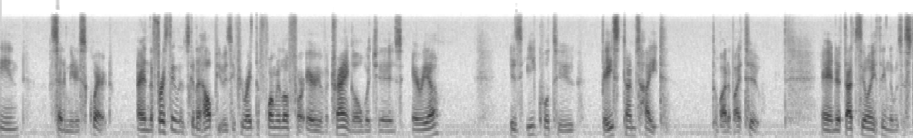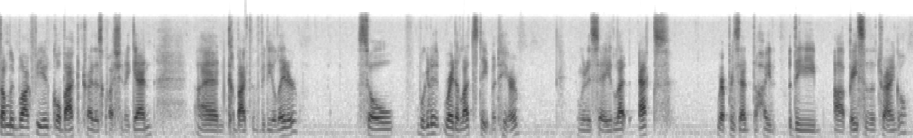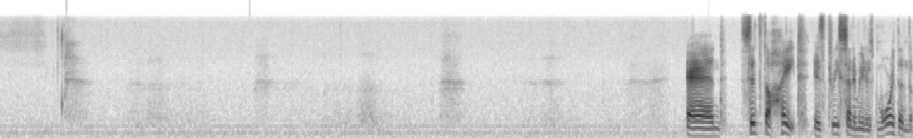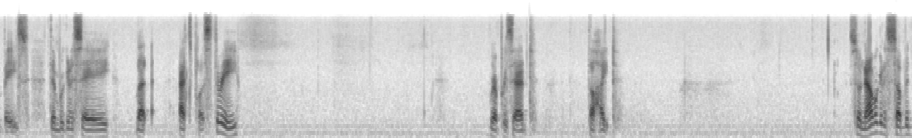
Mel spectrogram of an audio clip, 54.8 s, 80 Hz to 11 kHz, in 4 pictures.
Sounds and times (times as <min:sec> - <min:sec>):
Speech: 0:00.0 - 0:06.6, 0:07.6 - 0:10.1, 0:10.7 - 0:11.4, 0:12.3 - 0:16.0, 0:16.6 - 0:18.2, 0:19.1 - 0:21.5, 0:22.4 - 0:23.8, 0:24.5 - 0:27.4, 0:37.7 - 0:44.7, 0:48.4 - 0:49.2, 0:49.9 - 0:50.4, 0:53.8 - 0:54.7.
